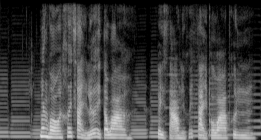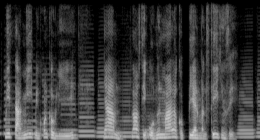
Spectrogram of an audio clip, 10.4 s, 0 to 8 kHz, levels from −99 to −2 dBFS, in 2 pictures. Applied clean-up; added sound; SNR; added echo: neural mask model RNNoise.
